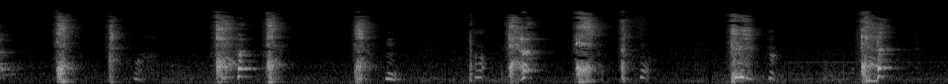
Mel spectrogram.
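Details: Coughing persistently, about a dozen short coughs in clusters of two or three with brief pauses between, described as a cough that won't stop; persistent cough.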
